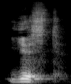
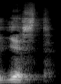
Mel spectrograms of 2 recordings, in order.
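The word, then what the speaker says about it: есть: S'il n'y avait pas le miakiznak, le signe mou, on aurait dit just, just. Mais c'est jest, jest, t. C'est pas te, c'est t. C'est mouillé, c'est adouci, voilà. Adouci la consonne avant.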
